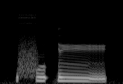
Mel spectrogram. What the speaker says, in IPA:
f u ʔ ɾ y

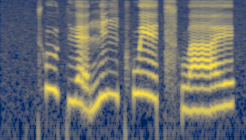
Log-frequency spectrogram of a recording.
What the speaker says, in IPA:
t̪ʰ u˥˩ t̪ ɥ ɛ̰˨˩ n̪ i˥˧ ŋ kʰ w e˥˩ ɪ̯ t͡sʰ w a˧˥ ɪ̯

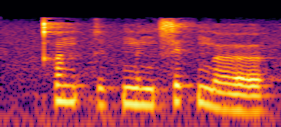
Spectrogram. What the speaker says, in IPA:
kʰ ɐ˥ n k ɪ˨˥ k̚ n̪ ɪ˧ ŋ s ɪ˥ k̚ ŋ œː˨˩

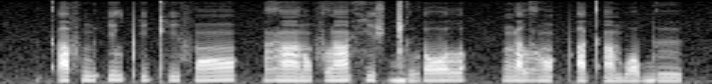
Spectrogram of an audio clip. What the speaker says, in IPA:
kʼ a f ŋ ɨ ʔ i l pʼ i kʼ i f ɔ̃ | ɣ ã ɾ ɔ̃ f l ã x i ʃ ɡ͡ǁ ɨ l ɾ ɔ l | ŋ a l ɣ ɔ̃ ʔ pʼ a kʼ ã b ɔ b ɨ

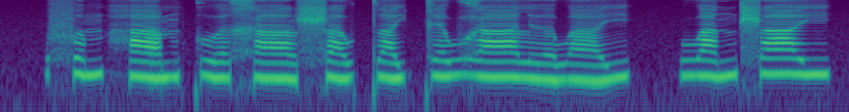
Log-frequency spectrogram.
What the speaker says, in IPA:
f ə˨˩˦ m h aː˨˩˨ m k u˨˩˨ ə̯ x aː˨˩ ʂ a˨˩˦ w t̪ a˨˩˦ j k ɛ˧˥ w ɣ aː˧ l ɨ˨˩ ə̯ w a˨˩˦ j | w a˨˩˦ n ʂ a˧ j

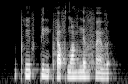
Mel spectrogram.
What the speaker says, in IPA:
pʰ ĩ f pʲ ə m pʰ æ f dˤ ẽ v n ɛ v f æ̃ v

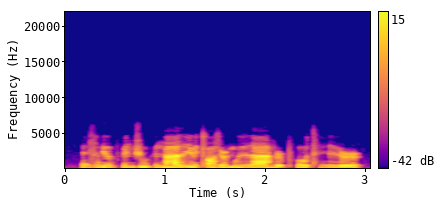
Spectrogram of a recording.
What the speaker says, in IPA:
ɛ̤ z a̤ ɾʲ o pʰ ʏ n d͡ʒ uː h ʏ ŋ aː r ʏː tʼ ɒ z ə˞ m u r aː ŋ ə˞ pʰ o tʰ ɛ̤ r ə˞

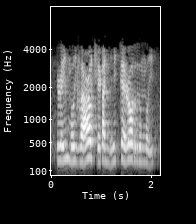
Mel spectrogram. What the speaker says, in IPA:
ɭ e˩˥ i̯ m o˩˧˩ i̯ v ɐ˧˩˧ ʕ ɔ˥˩ cʰ e˩˥ ɽ a˩˧˩ ɲ ɦ i˧ k ɛ˧˩˧ ɭ ɔ˥˧ r u˧ ŋʷ i˧˩˧

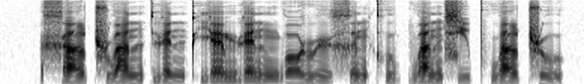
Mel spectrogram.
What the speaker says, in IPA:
x ä˨˦ ʈ͡ʂ w a˨˦ n t̪ ɥ ɛ˨˩ n pʰ j ɛ˦ m ɥ ɛ˥˨ n m w ɔ˨˦ ɻ ɻ̩˨˩ x ə˥˨ n kʰ u˥˨ p w a˦ n ɕ i˨˩ pʰ w ä˦ ʈ͡ʂ u˨˩

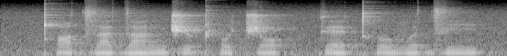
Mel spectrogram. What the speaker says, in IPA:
qʰ ɔ d͡z a d a n d͡ʒ o ʈʰ o t͡ʃ ɔ kː ɛ kʰ o v ə d͡z i

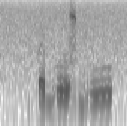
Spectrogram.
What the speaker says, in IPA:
p ɛ b ʊː z b uː

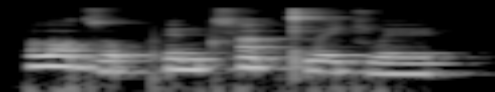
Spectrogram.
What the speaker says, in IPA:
l ɔ˦ d͡z o˨ ʔ pʰ e˧ n t͡ɕʰ ã˦ t̚ pʰ w e˦ t͡ɕ w e˧

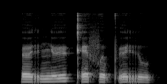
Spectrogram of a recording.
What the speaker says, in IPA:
œː r n øː kʼ ɛ f ə pʼ ø r u

